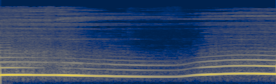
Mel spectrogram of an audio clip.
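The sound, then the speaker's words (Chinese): A single long, monotonous wailing cry heard in the empty Cining Palace garden, steady and low-pitched, sagging slightly midway before lifting again, sounding mournful and howl-like, on its own with no talking. “呜，哭声单调而绵长，弄得人听得都不由得悲伤起来。”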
